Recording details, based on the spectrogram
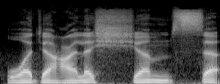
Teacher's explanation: सीन को बारीक सीटी से अदा करेंगे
